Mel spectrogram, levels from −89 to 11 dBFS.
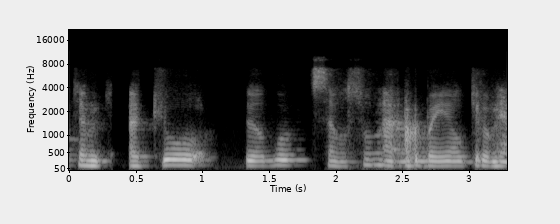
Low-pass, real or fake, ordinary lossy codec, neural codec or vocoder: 7.2 kHz; fake; Opus, 24 kbps; codec, 16 kHz, 0.5 kbps, X-Codec, HuBERT features, trained on general audio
